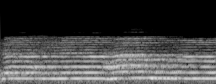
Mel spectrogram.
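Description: A man's solo voice chanting a Gospel reading in Byzantine chant, eighth tone, holding one long sung note that steps up slightly in pitch about a second in.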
